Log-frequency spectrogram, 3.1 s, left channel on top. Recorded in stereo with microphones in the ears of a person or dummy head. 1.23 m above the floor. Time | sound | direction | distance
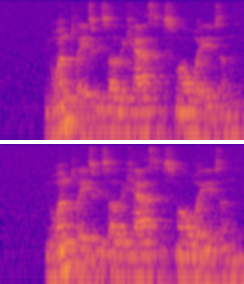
0.6 | a man speaking | 75° left (ahead or behind) | 1.9 m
